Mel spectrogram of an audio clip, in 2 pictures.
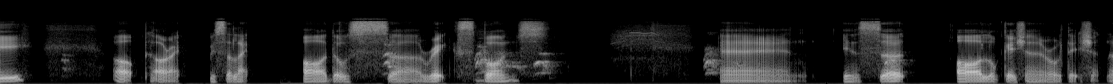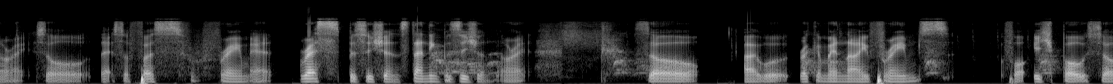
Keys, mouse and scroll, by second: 0.1 i, 3.5 a, 8.6 i, 19.6 Right, 20.5 Right, 20.7 Right, 21.0 Right, 21.2 Right, 21.5 Right.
